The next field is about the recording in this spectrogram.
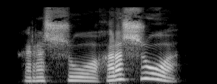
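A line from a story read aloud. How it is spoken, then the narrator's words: Grumbling. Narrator (Russian): проворчал Гарри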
